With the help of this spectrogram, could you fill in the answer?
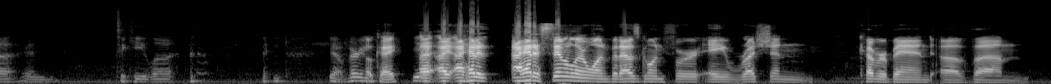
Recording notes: I’m still struggling with audio software so sorry if there’s any issues.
